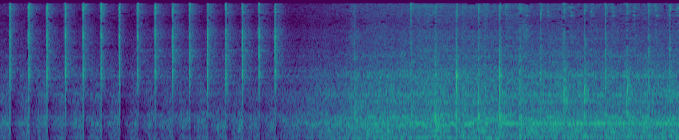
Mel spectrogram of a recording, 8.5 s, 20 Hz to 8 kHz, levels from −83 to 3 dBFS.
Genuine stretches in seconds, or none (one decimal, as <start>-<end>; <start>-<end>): 0.0-1.7; 4.1-5.2; 6.5-8.5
